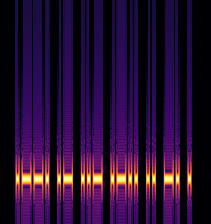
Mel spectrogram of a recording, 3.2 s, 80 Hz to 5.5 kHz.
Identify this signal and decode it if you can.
Morse code, heard as a keyed tone, about 27 wpm, 600 Hz. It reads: PAULINE
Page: Never 26wpm | CW med Gnister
